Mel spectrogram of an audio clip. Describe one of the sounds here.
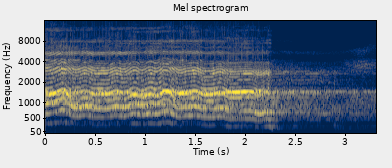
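A man chants loudly in a long, wavering melodic voice through a microphone.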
